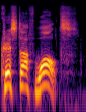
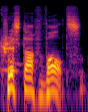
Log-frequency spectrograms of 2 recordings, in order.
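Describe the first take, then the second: First: Waltz begins with a W sound. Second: Waltz begins with a V sound. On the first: The speaker calls it wrong. "everybody else you ask, they say" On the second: The speaker calls it right. "the only thing I can say correctly"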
